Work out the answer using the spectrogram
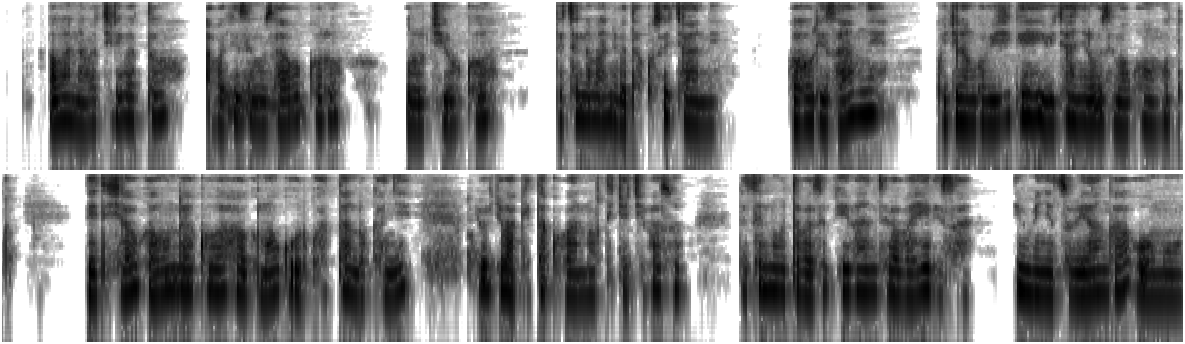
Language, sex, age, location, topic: Kinyarwanda, female, 18-24, Kigali, health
